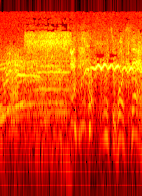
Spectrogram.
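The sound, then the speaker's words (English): A spooked horse being held by its rider whinnies and snorts in agitation, its wavering cries rising and falling over the steady dry buzz of a rattlesnake's rattle, both fairly loud for about three seconds. “What's that? Rattler. Don't pay any mind. Just hold that horse of yours.”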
